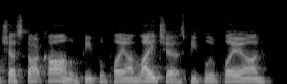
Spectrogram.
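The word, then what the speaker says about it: Lichess: who people play on Light Chess, people who play on, or Lee Chess, I guess it's pronounced, all the different big chess sites.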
